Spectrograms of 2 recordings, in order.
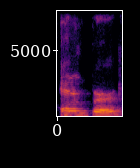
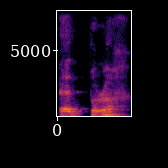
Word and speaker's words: Edinburgh: on Instagram that was teaching people how to properly pronounce is he says, and he's and he's from Scotland, and he goes, "It's not Edenburgg, it's not Eden Burough, it's Edbur.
